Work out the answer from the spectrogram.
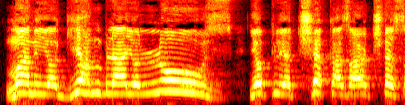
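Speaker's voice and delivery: loud, high and slow shout; angry shout. Real, not acted. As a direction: hammer each word out at her. Berating mother online.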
